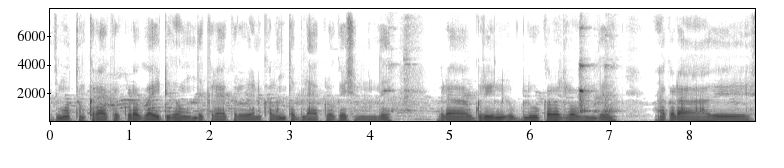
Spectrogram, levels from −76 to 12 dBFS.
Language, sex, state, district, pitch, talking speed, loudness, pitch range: Telugu, female, Andhra Pradesh, Visakhapatnam, 105 Hz, 135 wpm, -19 LUFS, 100-105 Hz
